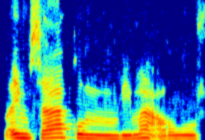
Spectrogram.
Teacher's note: Karena mim itu pertengahan antara nun sukun dan nun dan ba. Mim dengan ba satu makhraj sama-sama di dua bibir. Kemudian mim dengan nun sama-sama punya satu sifat yaitu gunnah dan sama-sama di al-khaysum ya. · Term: iklab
